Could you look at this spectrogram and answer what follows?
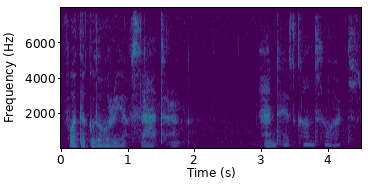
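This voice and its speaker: A woman playing a sinister, sardonic ancient Roman witch in a whispered ASMR roleplay, speaking deliberately and ritualistically, often repeating phrases. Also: low-pitched, darkish tone, breathy edge, heavily acted. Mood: incantatory.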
